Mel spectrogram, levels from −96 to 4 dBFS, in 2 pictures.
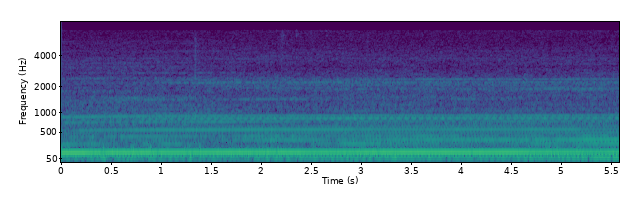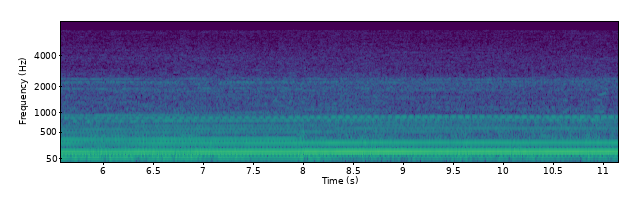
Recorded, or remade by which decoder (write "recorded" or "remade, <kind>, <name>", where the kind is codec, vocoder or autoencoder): recorded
